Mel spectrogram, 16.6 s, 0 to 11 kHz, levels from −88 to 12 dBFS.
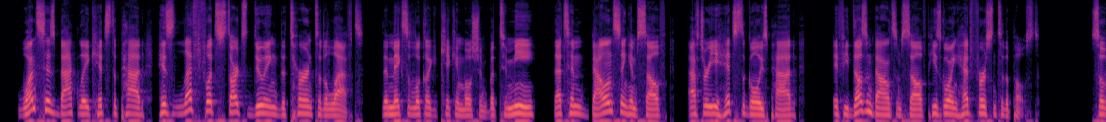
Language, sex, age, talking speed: English, male, 30-49, 190 wpm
